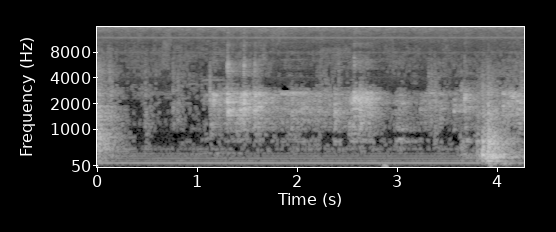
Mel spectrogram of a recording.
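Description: Papers being handled at a meeting table: a sharp knock at the start and another near the end, with a stretch of soft rustling between them.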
